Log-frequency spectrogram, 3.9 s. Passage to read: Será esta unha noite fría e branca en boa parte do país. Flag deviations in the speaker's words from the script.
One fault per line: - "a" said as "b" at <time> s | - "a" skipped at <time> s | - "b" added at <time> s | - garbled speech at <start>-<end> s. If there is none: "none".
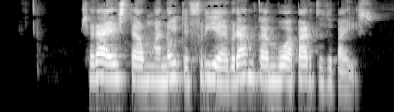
none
